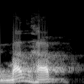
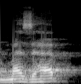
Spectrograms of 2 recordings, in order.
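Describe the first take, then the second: First: The middle consonant is a soft 'th' sound. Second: The middle consonant is a 'z' sound. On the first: The speaker belongs to the pesantren tradition. "Kalau fasih mengucapkannya dengan madhab, nah itu santri" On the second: The speaker is not from the pesantren tradition. "Tapi kalau mengucapkannya mazhab, itu bukan santri"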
